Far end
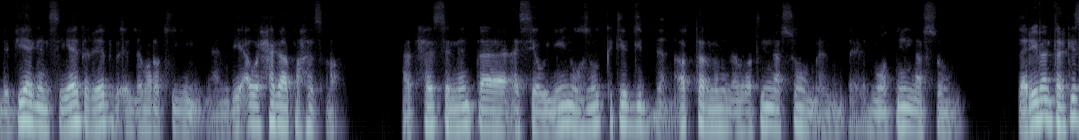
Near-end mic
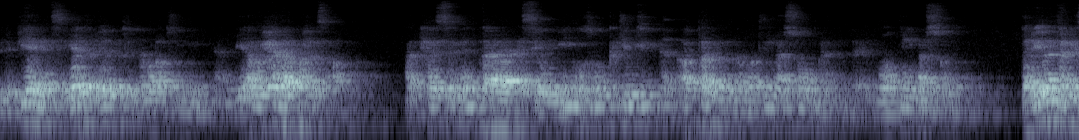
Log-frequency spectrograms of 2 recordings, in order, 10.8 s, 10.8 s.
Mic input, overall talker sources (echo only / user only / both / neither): echo only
